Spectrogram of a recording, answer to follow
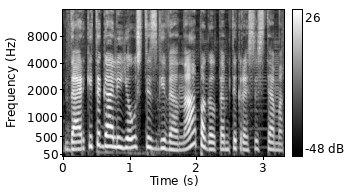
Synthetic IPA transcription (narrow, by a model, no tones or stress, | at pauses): d̪ɐrkʲɪt̪ʲɪɡɑːlʲɪjɛʊsʲt̪ʲɪs̬ɡʲiːʋʲɛnɐpɑːɡɐlˠt̪ɐmt̪ʲɪkɾɑːsʲɪsʲt̪ʲæmɑ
